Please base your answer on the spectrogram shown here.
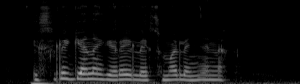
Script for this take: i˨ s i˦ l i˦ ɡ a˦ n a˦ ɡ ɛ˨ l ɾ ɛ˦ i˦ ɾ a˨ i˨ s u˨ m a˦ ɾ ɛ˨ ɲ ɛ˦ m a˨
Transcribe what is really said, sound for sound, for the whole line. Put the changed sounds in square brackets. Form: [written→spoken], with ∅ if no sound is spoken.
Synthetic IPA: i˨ s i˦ l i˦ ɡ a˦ n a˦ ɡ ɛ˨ [l→∅] ɾ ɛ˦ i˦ [ɾ→l] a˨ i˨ s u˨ m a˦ [ɾ→l] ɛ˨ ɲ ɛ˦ [m→n] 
